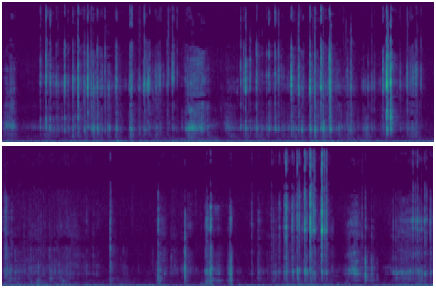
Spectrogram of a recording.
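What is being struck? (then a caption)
Bar of dry soap scraped with a knife blade. A utility knife blade scrapes and shaves a solid, palm-sized, oval green bar of dry soap into thin curls. Crisp, bright scratchy strokes come in uneven bursts with short pauses between them, over a faint low hum.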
